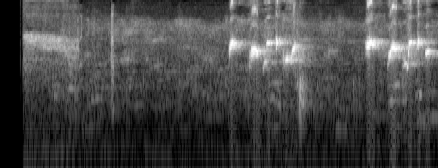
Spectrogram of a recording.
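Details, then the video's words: Sooty-headed bulbul (kutilang) in lively full song, used as a bird lure: after a hissy opening, bubbly whistled phrases of two to four notes burst out twice near the end. "Burung kutilang pikat gacor isian fulll"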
